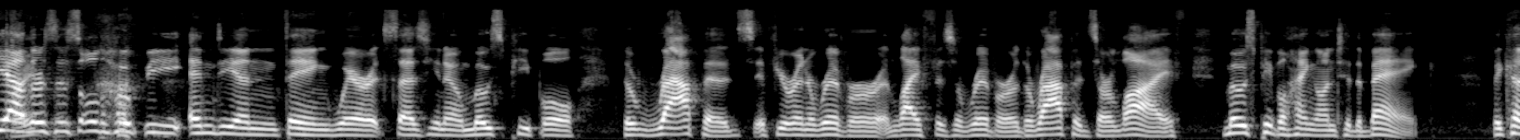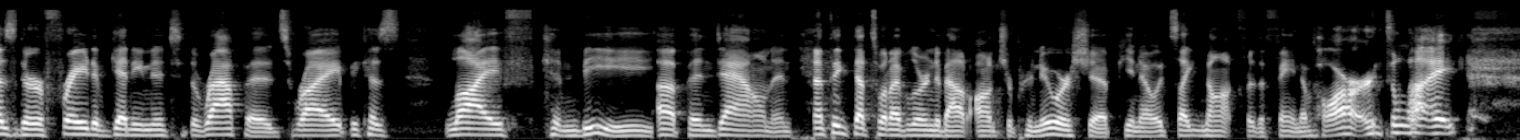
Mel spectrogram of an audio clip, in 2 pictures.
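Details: Adult speaker; normal speech.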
